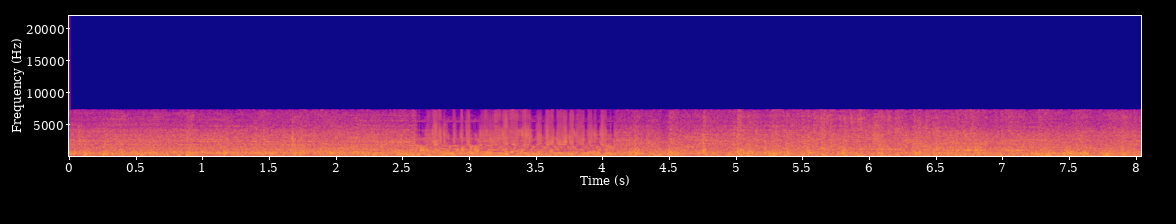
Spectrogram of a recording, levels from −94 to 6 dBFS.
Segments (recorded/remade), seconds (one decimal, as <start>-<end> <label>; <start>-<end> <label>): 0.0-2.6 recorded; 2.6-4.1 remade; 4.1-8.0 recorded

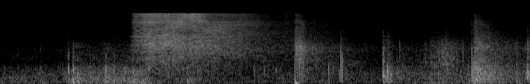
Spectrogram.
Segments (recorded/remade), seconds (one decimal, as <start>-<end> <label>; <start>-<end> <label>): 0.0-5.3 remade

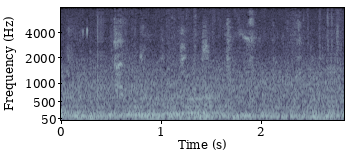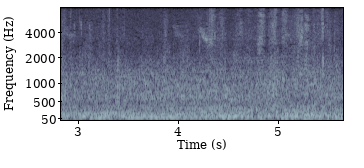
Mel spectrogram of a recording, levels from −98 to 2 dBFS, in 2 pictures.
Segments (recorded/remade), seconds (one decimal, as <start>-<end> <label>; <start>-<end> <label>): 0.0-5.7 recorded

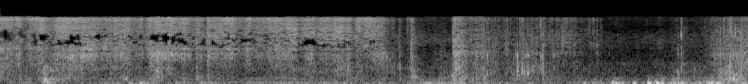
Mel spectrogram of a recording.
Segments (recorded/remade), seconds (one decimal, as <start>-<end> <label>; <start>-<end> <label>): 0.0-7.5 recorded

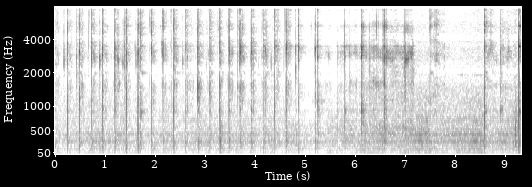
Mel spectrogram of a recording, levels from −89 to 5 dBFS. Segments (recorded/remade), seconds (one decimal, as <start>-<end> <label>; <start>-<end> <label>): 0.0-4.7 recorded; 4.7-7.2 remade; 7.2-9.3 recorded

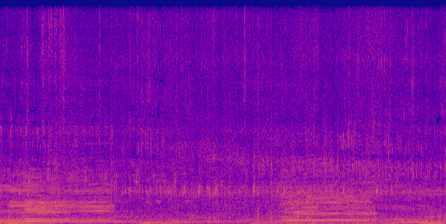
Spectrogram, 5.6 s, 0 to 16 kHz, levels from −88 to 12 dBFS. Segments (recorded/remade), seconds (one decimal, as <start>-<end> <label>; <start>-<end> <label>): 0.0-0.7 recorded; 0.7-1.6 remade; 1.6-2.1 recorded; 2.1-4.2 remade; 4.2-5.6 recorded

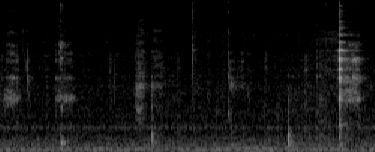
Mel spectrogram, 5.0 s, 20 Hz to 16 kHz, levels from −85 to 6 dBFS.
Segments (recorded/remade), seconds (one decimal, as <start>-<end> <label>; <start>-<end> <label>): 0.0-0.7 remade; 0.7-3.6 recorded; 3.6-5.0 remade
